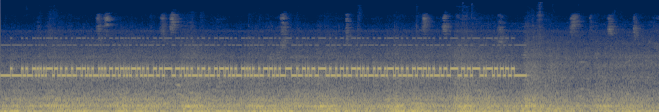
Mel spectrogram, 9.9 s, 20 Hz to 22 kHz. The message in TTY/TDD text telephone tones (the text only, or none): 4301 684 85 27 41 972510 2307 2585388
